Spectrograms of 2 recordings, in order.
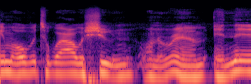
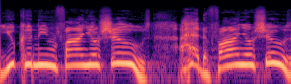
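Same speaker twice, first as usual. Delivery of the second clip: high, loud accusation; imitated confrontational rant; 11 semitones higher, 5 dB louder than usual. Man going on at young woman about shoes, mock confrontational. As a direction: go off on her, voice raised high. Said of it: "he started going on her".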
